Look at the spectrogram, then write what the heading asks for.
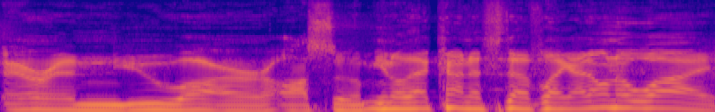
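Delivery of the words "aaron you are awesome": deep voice, speaking slowly and drawn out. Describing how he always pictured God, the speaker voices God; deep God voice. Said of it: "a deep voice".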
